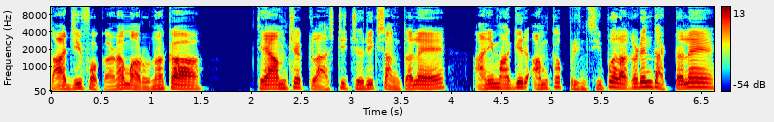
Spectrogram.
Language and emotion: Goan Konkani, fearful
